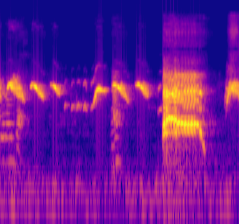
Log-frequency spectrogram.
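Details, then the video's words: Lure song of a magpie-robin, meant to make a stalled bird sing: a string of short slurred whistles, each falling in pitch, followed by a loud, broad, harsh scolding burst and a last rising whistle. "Pancingan Burung Murai Macet Jadi Gacor"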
